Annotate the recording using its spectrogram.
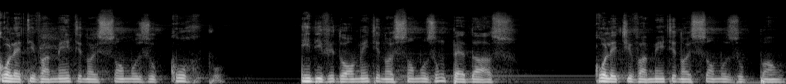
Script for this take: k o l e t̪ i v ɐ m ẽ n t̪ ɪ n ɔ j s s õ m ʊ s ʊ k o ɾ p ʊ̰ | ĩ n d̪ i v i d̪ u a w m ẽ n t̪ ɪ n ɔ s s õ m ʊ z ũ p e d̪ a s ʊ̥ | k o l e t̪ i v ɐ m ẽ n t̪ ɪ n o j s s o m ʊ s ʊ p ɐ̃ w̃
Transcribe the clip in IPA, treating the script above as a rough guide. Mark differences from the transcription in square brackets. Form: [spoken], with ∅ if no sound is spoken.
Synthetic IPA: k o l e t̪ i v ɐ m ẽ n t̪ ɪ n ɔ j s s õ m ʊ [z] ʊ k o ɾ p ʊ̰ | ĩ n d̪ i v i d̪ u a w m ẽ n t̪ ɪ n ɔ s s õ m ʊ z ũ p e d̪ a s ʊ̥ | k o l e t̪ i v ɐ m ẽ n t̪ ɪ n [ɔ] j s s [õ] m ʊ [z] ʊ p ɐ̃ w̃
